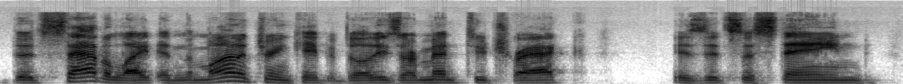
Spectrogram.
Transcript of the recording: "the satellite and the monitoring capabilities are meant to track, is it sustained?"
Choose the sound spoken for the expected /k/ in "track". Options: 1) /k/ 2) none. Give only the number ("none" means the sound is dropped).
1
